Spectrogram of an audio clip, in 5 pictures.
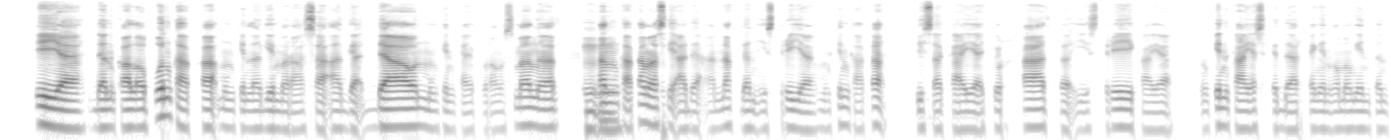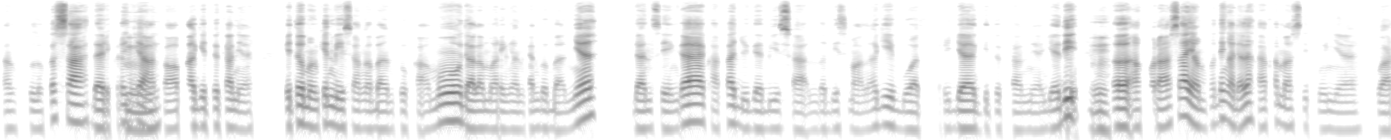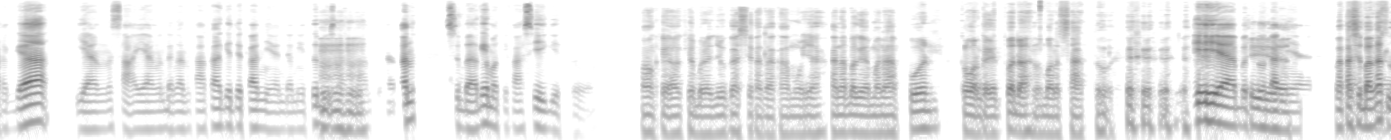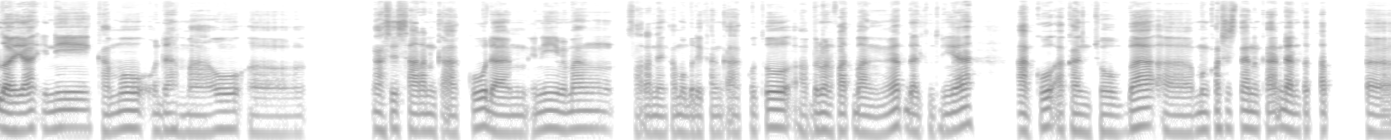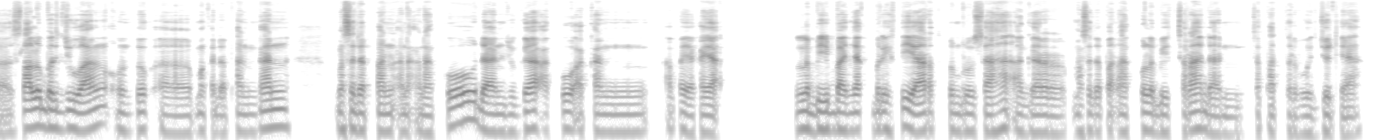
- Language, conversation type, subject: Indonesian, advice, Bagaimana cara mengelola kekecewaan terhadap masa depan saya?
- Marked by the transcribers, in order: in English: "down"; other background noise; chuckle; "mengedepankan" said as "mekedepankan"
